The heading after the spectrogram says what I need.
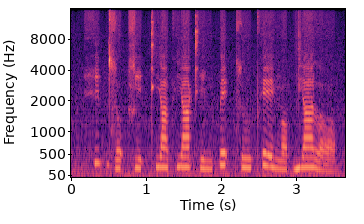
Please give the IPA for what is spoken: h i˦ p̚ d͡z o˨ ʔ ɕ i˨ ʔ kʰ j a˧ pʰ j a˧ kʰ i˨˩ m p e˦ ʔ t͡s u˧ pʰ e˥˧ ŋ ɔ˨ p̚ ɡ j a˦ l ɔ˨˩

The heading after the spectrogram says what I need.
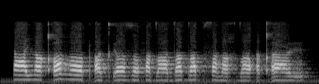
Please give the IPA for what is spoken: ʕ i ð ɑ qʼ ø ðˤ ø ɹ pʼ ɑ ʊ̯ kʼ ø ɹ zˤ ø f ɐ dˤ ɑ ɪ̯ d i dˤ e b sˤ e ðˤ ɐ χ dˤ ø ə̯ ʔ ɐ qʼ ɐ ʕ ø

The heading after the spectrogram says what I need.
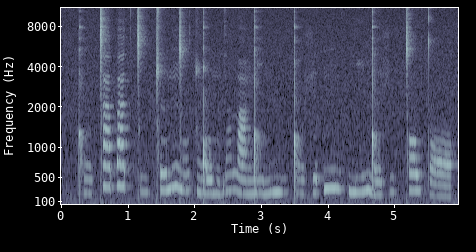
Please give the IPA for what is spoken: ǃʰ ɛ̤˨ ǀ a˦ p a˦ t ǀ i̤˨ ǁ ɘ˨˦ m ŋ͡ǀ ɔ̤˨˦ t ŋ͡ǃ o˨ m ɡ ɛ̤˦ ðˤ a˨ ŋ͡ǃ i˨ mː i̤˨ ǃ ɔ̤˨ ʃ ɘ˨ t mː i̤˦ t m i˨˦ ŋ͡ǃ ɘ˨ ʃ i̤˦ p ǀ ɔ˦ w t ɔ˨

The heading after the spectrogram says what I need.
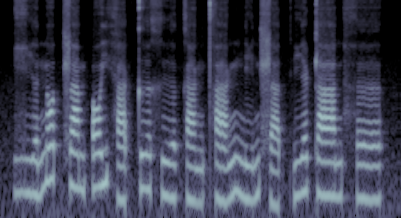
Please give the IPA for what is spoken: ɣ i˨˩ ə̯ n ɔ˦˥ t̚ ʂ a˧ m ʔ ɔ˧˥ j h a˨˩ k̚ t̪ ɨ˧ ə̯ x ɨ˨˩ ə̯ k a˨˩ ŋ t̪ʰ a˨˩˦ ŋ n i˨˩˦ n ʂ a˨˩ t̚ ʔ i˧˥ ə̯ ʈ aː˧ n h əː˧

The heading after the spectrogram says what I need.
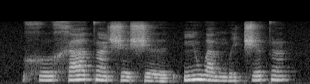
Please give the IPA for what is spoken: x ʊ x a t̪ ã ʃ ɘ ʃ ɘ | ʔ ĩ w a ŋʷ i t͡ʃ ɘ t̪ ə̃

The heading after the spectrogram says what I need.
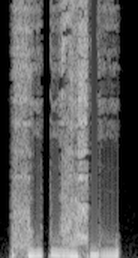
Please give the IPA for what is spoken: ħ ṳ p ṳ v æ̤ ħ b ṳ

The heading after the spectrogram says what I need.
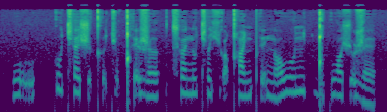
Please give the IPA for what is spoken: w ṵ˧ | k u˦ cʰ ɛ˦ ʃ ə̰˨˦ kʰ ə̰˧ c ṵ˦ ǃʰ ḛ˦ ʐ ə˦ | t͡sʰ œ˧ n u˧ cʰ ə˧ ç ṵ˧ qʰ a˧ ɲ pʰ ḛ˧ n ɔ˨˦ w u˦ ɲ i˦ k ɡ͡ǃ u˧ k w ɔ˦ ʃ ṵ˦ ʐ ɛ˨

